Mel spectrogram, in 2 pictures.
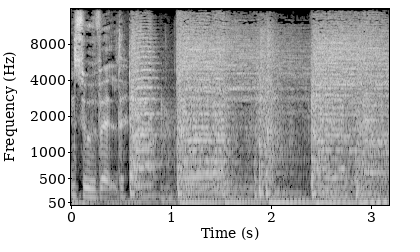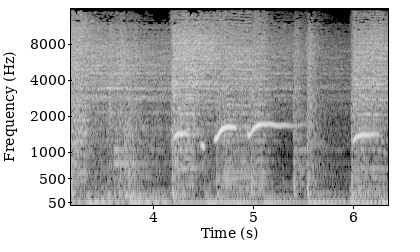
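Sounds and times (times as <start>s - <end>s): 
speech: 0.0s - 1.0s
full loud music backing: 0.4s - 6.3s
person whistling a melody with gliding rising notes: 4.2s - 6.3s.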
